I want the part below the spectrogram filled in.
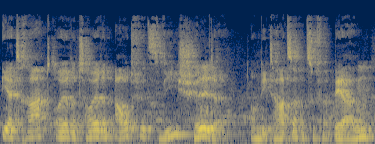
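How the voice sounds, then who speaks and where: A man's voice: on the high side, slow. A man in a radio play acting an arrogant cabaret provocateur who mocks his audience with sneering, theatrical delivery. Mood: scornful. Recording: echoey hall with audience crowd.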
